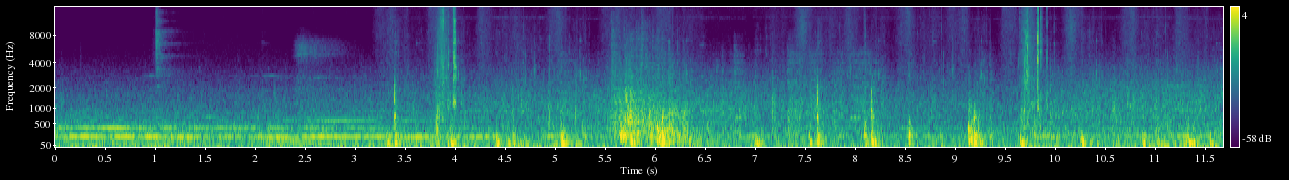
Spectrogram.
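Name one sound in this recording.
Footsteps thud on a hard floor at a walking pace.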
